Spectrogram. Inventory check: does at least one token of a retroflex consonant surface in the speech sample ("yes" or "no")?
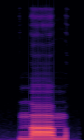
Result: no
